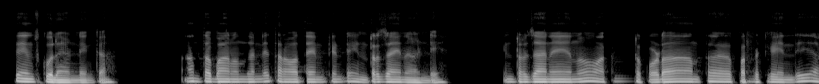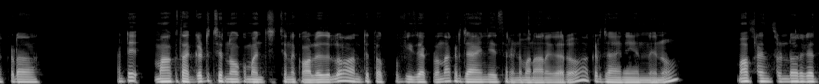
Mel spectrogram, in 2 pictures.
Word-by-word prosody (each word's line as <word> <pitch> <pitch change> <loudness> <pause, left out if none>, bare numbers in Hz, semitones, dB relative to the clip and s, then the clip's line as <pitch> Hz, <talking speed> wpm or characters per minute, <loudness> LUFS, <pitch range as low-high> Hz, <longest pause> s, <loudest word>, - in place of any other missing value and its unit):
Same 135 -4 +3
స్కూలే 110 -4 +4
అండి 100 0 -1
ఇంకా. 95 - -4 0.9
అంతా 135 -1 -1
బానే 125 -1 +3
ఉందండి. 120 +2 -2
తర్వాత 120 -3 +1
ఏంటంటే 120 +3 -5
ఇంటర్ 115 +2 -1
జాయిన్ 115 -2 +2
ఆయనండి. 95 -1 -1 0.7
ఇంటర్ 120 0 -1
జాయిన్ 120 -1 +4
అయ్యాను. 120 +3 +1 0.2
అక్కడ 135 -1 -8
కూడా 115 +2 +3 0.2
అంతా 120 +3 -3 0.3
పర్ఫెక్ట్‌గా 120 +2 -2
అయింది. 110 +6 -1 0.2
అక్కడ 120 -1 -4 1.0
అంటే 140 +5 +1 0.3
మాకు 130 0 +5
తగ్గట్టు 135 +5 +3
చిన్న 140 -5 +2
ఒక 120 - -6
మంచి 110 -1 0
చిన్న 115 -1 0
కాలేజ్‌లో 110 +7 +3
అంత 120 -4 -2
తక్కువ 115 -1 -4
ఫీజ్ 120 -1 0
ఎక్కడుందో 115 +5 -2
అక్కడ 145 -3 -3
జాయిన్ 115 0 +3
చేశారండి 110 -2 -2
మా 100 - +2
నాన్నగారు. 100 +3 0
అక్కడ 135 -7 -5
జాయిన్ 105 -1 +3
అయ్యాను 100 0 +1
నేను. 100 +5 +1 0.7
మా 145 - +6
ఫ్రెండ్స్ 140 -2 0
ఉంటారు 130 0 +3
కదా! 130 - +3
120 Hz, 170 wpm, -23 LUFS, 110-130 Hz, 1.0 s, మా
